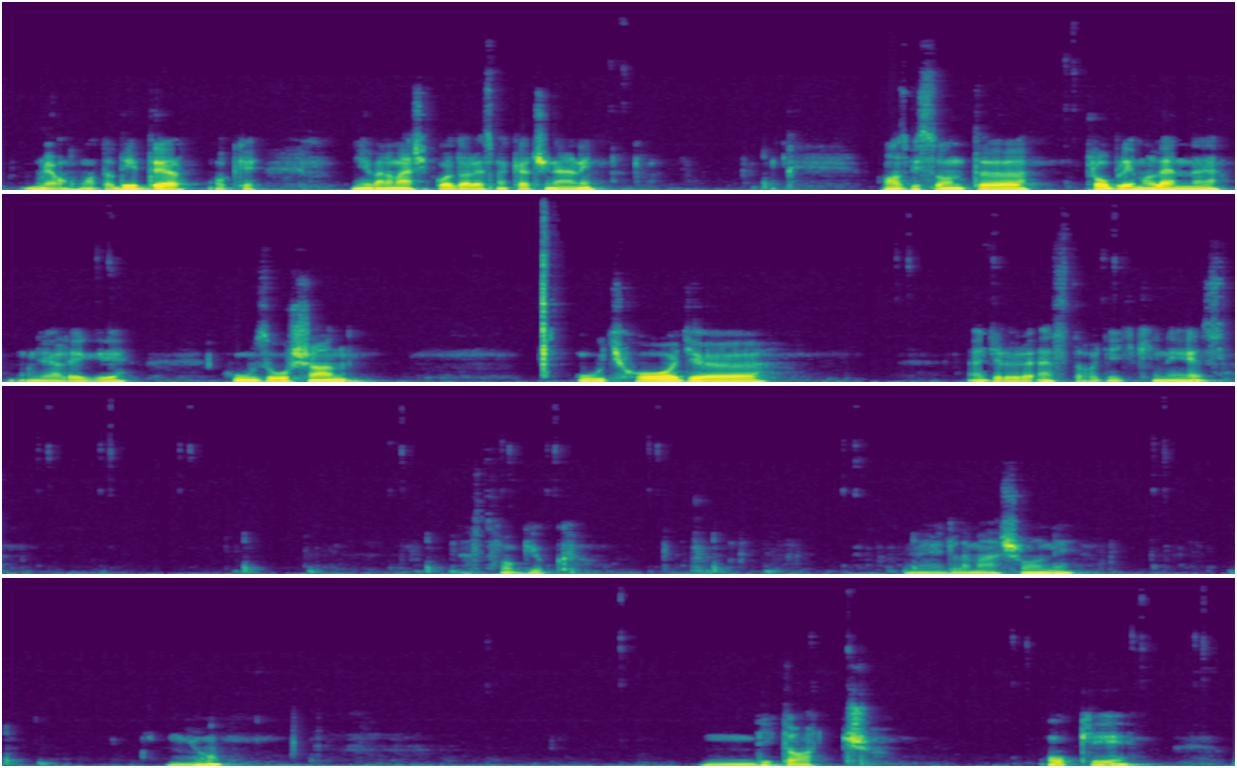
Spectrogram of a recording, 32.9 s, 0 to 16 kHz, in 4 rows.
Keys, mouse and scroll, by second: 0.1 scroll down 1, 0.4-4.0 alt+middle drag, 4.0 click, 4.2 F4, 5.0-7.1 alt+middle drag, 7.1 click, 13.7 scroll up 1, 14.2 click, 14.7 ctrl+click, 16.1-16.5 scroll up 1, 16.6 ctrl+click, 18.0 alt+middle click, 19.0 ctrl+click, 19.2 alt+middle click, 19.7 ctrl+click, 20.9 scroll down 1, 21.2 alt+middle click, 22.0 ctrl+click, 22.2 scroll down 1, 22.5 alt+middle click, 23.3-23.7 scroll up 1, 24.1 ctrl+click, 24.3 scroll down 1, 24.7 middle click, 25.0 scroll down 1, 27.9 click.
